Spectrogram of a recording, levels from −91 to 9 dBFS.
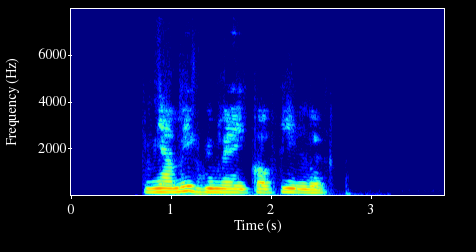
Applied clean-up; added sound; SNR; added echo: neural mask model DeepFilterNet 3.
